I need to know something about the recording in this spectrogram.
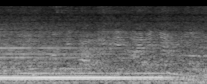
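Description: Railway-station public-address chime: its notes, which came in one after another rising in pitch, ring on together as a held chord and die away near the end. It is the signal that a station announcement is about to follow.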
